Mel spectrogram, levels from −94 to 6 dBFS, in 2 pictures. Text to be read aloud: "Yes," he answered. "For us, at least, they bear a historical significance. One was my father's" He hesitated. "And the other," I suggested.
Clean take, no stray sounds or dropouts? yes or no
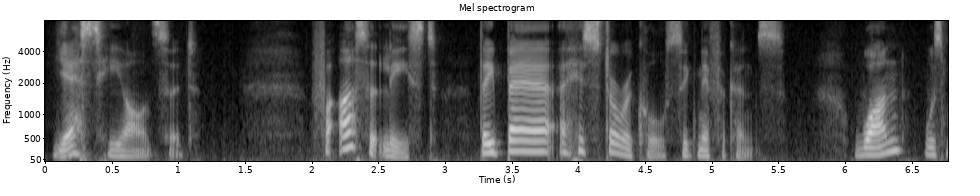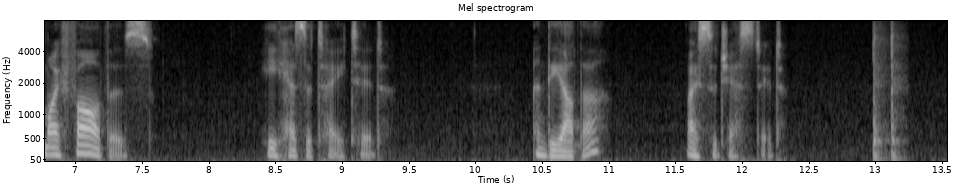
no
